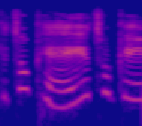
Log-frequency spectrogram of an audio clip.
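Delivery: high, cooing comfort for a crying friend; soothing. Retold or imitated. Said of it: "like, really soothing her".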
